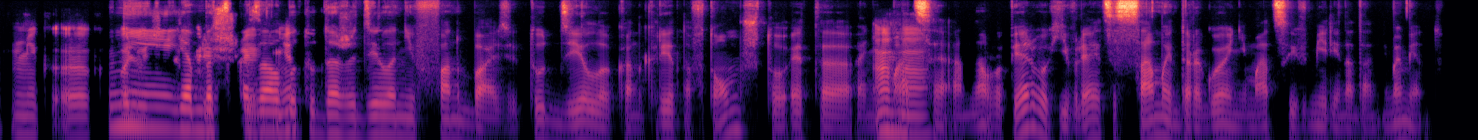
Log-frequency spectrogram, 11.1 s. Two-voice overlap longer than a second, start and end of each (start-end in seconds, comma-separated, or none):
0.8-2.2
